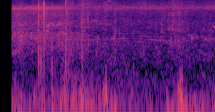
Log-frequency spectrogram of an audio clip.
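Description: Handling noise from a phone held in the hand: a run of soft knocks and rubs with a low rumble as fingers move over the phone near its microphone.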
